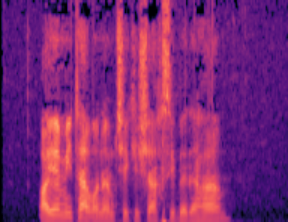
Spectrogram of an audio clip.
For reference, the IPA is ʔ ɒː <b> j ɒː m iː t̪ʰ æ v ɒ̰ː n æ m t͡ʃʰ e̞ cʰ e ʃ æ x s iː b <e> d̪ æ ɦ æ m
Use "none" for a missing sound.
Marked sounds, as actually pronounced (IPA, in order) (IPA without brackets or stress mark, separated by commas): none, e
